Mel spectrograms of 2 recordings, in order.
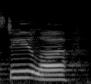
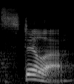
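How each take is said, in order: First: The first syllable sounds like 'steel'. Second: The first syllable sounds like 'still'. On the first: The speaker calls it right. "So Stila, Stila" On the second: The speaker calls it wrong. "not Stilla"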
